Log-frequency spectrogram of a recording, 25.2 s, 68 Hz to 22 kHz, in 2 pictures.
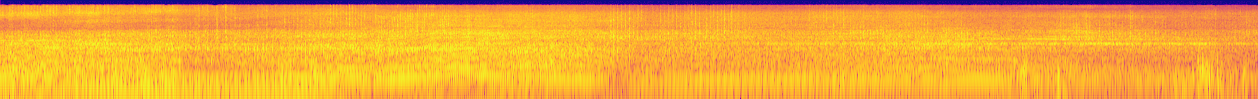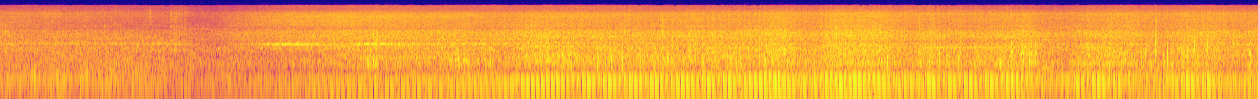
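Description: Can-Am Outlander 1000 ATV on rubber tracks, its V-twin engine rising and falling in pitch as the throttle is opened and eased in the first few seconds. It quietens in the middle, then runs louder and steadier under load over the last third.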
